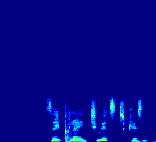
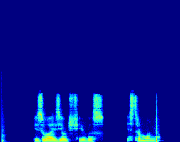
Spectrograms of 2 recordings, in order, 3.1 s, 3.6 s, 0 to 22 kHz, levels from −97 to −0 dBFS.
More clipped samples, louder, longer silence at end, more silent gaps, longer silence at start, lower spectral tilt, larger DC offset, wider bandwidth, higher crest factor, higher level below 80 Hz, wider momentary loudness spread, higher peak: neither; second, -50 LUFS vs -39 LUFS; second, 0.2 s vs 0.4 s; second, 2.33-2.40 s vs 0.20-0.67 s, 2.08-2.54 s; first, 0.95 s vs 0.05 s; second, -2.5 dB/octave vs -4 dB/octave; neither; second, 7 kHz vs 8 kHz; about the same, 20 dB vs 22 dB; about the same, -76 dBFS vs -72 dBFS; about the same, 10 LU vs 10 LU; second, -32 dBFS vs -20 dBFS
